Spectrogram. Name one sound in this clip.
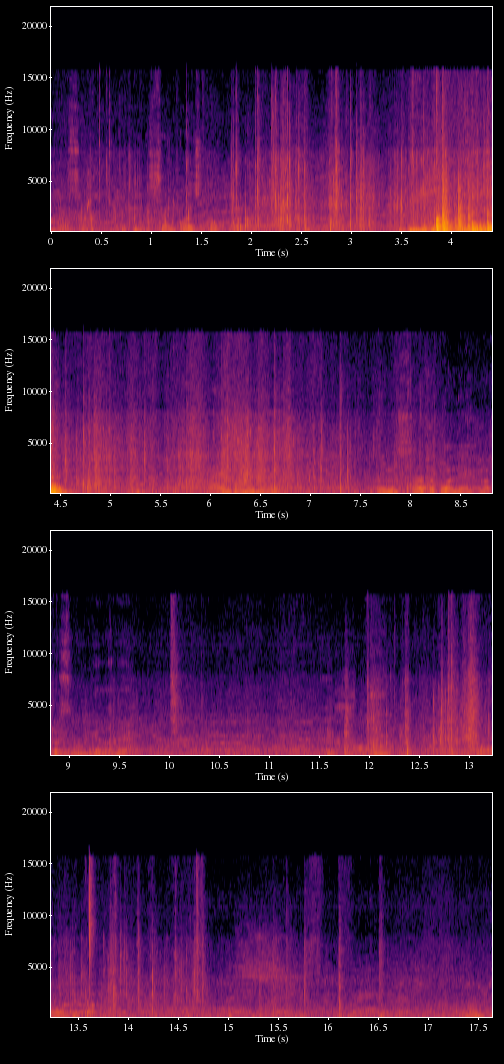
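Paper towels rustle.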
